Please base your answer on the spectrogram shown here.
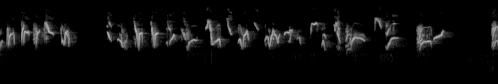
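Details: Quick rambling American goldfinch song of bright, high chirps and slurred twitters in two dense bursts split by a short gap.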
